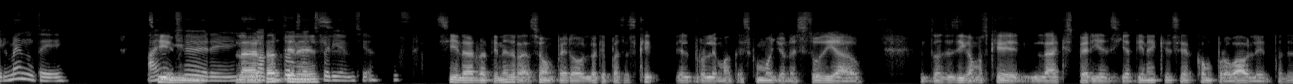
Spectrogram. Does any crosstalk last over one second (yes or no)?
yes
